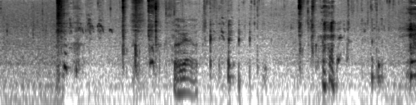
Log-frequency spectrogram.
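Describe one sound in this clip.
Two men chew and crunch food loudly close to a microphone.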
